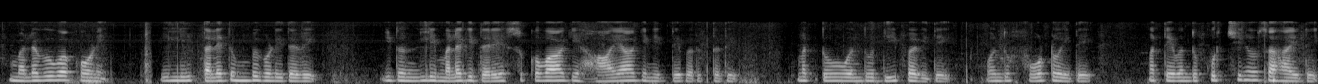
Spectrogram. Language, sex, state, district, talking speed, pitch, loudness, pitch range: Kannada, female, Karnataka, Mysore, 115 wpm, 170 Hz, -21 LUFS, 155-180 Hz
